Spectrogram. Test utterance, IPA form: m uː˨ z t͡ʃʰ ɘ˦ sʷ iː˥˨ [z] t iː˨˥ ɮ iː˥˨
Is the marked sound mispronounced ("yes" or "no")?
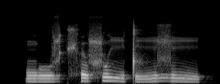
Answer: yes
